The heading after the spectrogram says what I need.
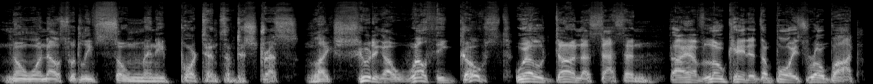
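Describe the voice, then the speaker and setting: A man's voice: low voice, expressive, measured pace, hardly any pauses, fairly bright tone, no room sound, studio quality, exaggerated voice. A man playing a huge shark-man warrior in a video game, earnest and literal-minded, proudly ferocious, speaking in formal, stilted, grandiose phrases. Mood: solemn, formal. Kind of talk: video game character voice lines.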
